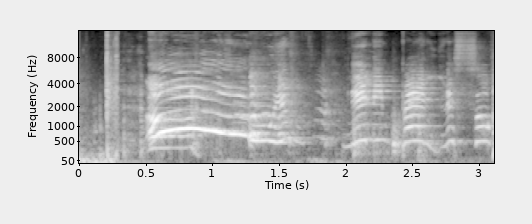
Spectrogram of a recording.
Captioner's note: screams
